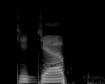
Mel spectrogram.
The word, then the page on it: kijap: Mpur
